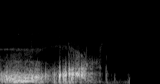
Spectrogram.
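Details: Low rumbling gurgle lasting about a second, trailing into a few soft pops, from a male's stomach while he sleeps. Stomach growling (borborygmi).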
